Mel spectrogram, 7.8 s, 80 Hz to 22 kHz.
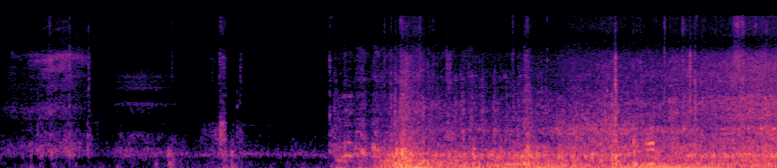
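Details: Renault Espace 4 after replacing the alternator and water pump, battery freshly charged: quiet at first, then the engine catches about three seconds in and settles into a steady, even run; normal start, charging test passed.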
